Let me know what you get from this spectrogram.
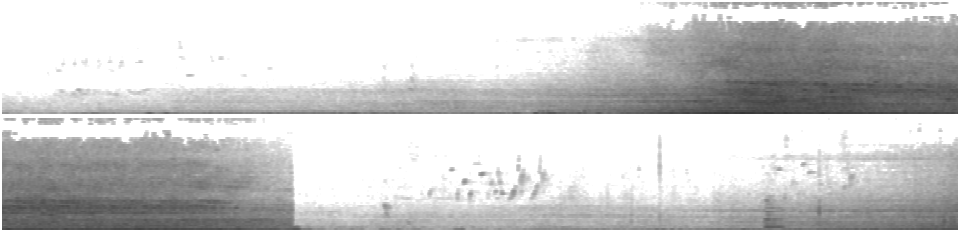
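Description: LNER express train passing through the station at speed: its rush builds over a few seconds, holds loud for about seven seconds, then cuts off suddenly. Afterwards the next train can be heard approaching, growing louder near the end.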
